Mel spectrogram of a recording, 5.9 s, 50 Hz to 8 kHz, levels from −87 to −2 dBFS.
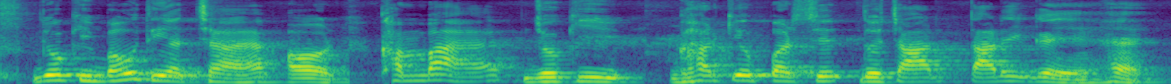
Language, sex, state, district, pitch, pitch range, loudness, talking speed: Hindi, male, Bihar, Madhepura, 150 Hz, 145-180 Hz, -15 LUFS, 165 wpm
